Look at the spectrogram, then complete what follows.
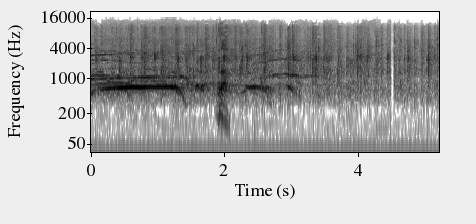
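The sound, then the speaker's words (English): An audience claps steadily in church, a dense crackle of many hands that holds for several seconds, with raised voices and a sustained shout over it at the start before it gradually thins. “Clap us to just us in the church.”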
